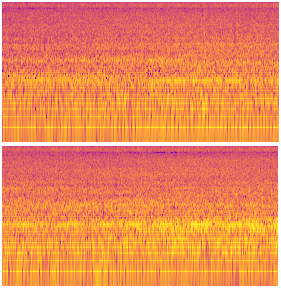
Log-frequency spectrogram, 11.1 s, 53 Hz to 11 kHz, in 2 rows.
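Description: Porsche 996 Carrera's flat-six engine idling steadily, a constant low hum with a faint steady tone above it, growing slightly louder in the second half.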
